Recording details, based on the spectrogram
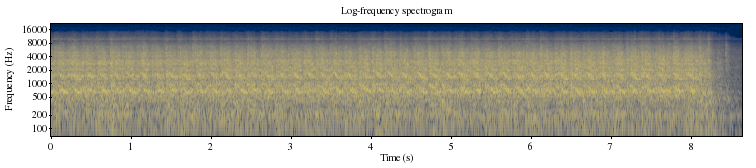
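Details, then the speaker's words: Barn-find Massey Ferguson 300 combine, in neutral with choke pulled and a little throttle, fuel pump running after 5 gallons added: a steady cranking churn near three beats a second for eight seconds that never catches. Long cranking without starting, though it started shortly after. "doesn't [Music] sound that promising so okay we have fuel"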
